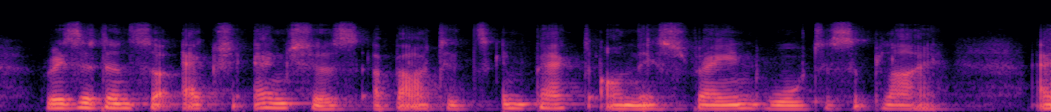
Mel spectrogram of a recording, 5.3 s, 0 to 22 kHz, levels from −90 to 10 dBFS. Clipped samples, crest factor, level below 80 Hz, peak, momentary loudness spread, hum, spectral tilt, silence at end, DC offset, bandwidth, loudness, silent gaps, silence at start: under 0.1%; 18 dB; -62 dBFS; -6 dBFS; 8 LU; none; -6.5 dB/octave; 0 s; under 0.1%; 9.6 kHz; -25 LUFS; none; 0.25 s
